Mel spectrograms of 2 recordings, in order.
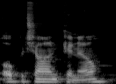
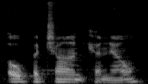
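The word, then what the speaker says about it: Opechancanough: cano this is how you say his name oppachon cano i'll say it oppachan cano the leader of the poet nation attacked jamestown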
